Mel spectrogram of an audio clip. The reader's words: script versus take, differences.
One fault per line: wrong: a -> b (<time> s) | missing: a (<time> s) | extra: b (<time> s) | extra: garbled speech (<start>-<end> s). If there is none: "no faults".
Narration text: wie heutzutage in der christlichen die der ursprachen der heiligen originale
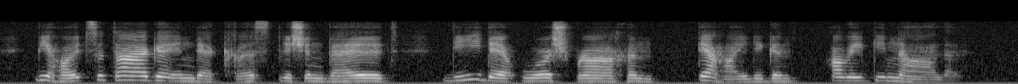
extra: welt (3.3 s)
